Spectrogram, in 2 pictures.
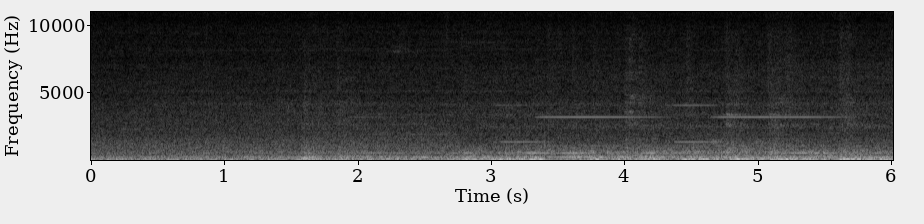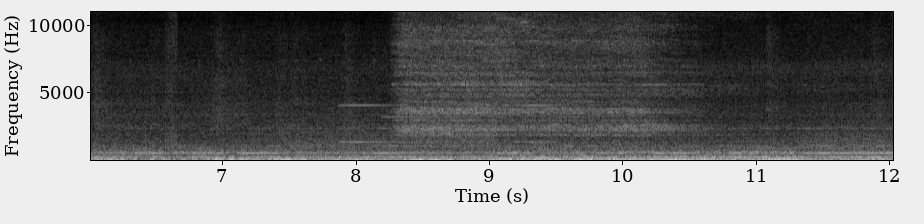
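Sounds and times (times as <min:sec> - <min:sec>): train wheels rumbling: 0:01.1 - 0:12.0
loud hiss: 0:08.3 - 0:10.5.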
